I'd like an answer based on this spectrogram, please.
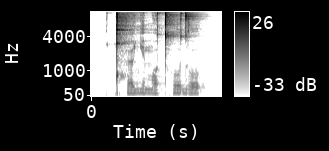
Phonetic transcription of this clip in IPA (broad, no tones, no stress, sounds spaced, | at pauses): ǃʰ œ ʎ e m ɔ tʰ o d o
